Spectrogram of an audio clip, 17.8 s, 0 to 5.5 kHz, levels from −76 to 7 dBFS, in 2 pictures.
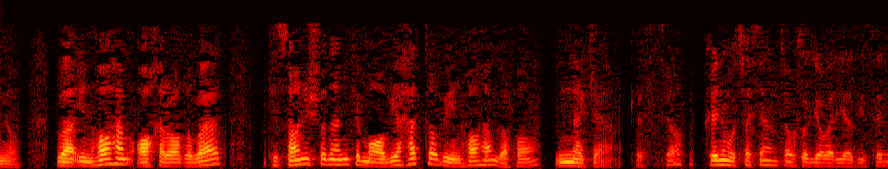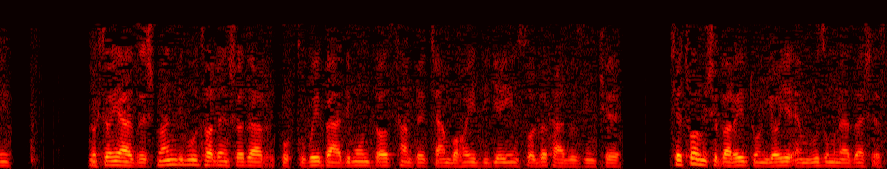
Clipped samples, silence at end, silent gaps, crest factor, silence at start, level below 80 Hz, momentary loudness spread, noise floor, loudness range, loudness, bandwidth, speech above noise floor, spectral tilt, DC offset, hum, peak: under 0.1%; 0 s; 9.59-9.70 s; 22 dB; 0 s; -70 dBFS; 14 LU; -59 dBFS; 8 LU; -30 LUFS; 5 kHz; 29 dB; -10 dB/octave; under 0.1%; none; -8 dBFS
